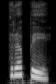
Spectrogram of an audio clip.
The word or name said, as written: ತ್ರಪೆ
